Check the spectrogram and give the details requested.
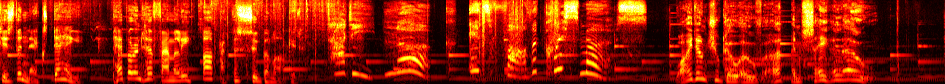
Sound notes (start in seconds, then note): none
